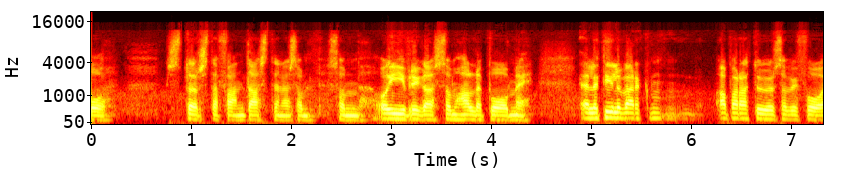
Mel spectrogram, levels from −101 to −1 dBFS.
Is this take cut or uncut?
cut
